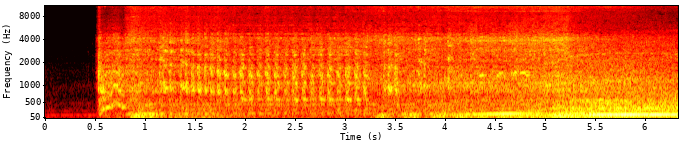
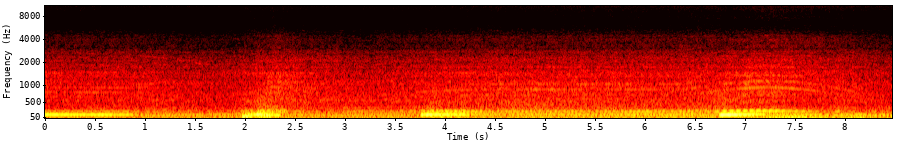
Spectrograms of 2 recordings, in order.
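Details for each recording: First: Fuel-injected GMC Typhoon, first start after sitting over 10 years, with transmission fluid in the cylinders; it cranks, catches and stumbles with lumpy, uneven firing before smoothing slightly, rough start and misfire. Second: GMC Typhoon, first start after sitting over 10 years, still cold; a low, steady idle with brief throttle blips that settle straight back, still blowing a little smoke that may be residue burning off, normal idle.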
